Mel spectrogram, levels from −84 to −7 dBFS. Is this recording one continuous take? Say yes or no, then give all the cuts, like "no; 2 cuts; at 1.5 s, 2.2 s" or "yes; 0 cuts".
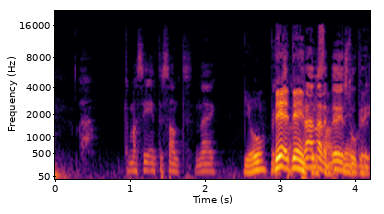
no; 1 cut; at 2.9 s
